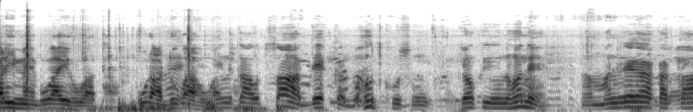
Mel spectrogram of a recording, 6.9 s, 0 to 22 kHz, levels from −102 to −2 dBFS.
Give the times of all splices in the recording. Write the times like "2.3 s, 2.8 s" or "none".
2.3 s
